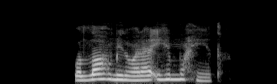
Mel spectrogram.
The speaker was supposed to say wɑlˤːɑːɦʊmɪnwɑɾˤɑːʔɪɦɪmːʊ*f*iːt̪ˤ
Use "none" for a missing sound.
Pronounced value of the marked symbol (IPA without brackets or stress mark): ħ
